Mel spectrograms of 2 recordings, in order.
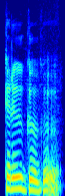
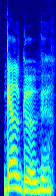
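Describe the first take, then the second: First: Extra vowels are added, giving four syllables. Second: It is said without added vowels, two syllables. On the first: "just because of how Japanese pronunciation works" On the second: "even though it's spelled gelgug"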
